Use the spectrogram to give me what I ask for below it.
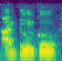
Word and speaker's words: Undugu: you want to know attend that uh you spell it the spelling is u n d u g u uh undugu all right which is Swahili for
